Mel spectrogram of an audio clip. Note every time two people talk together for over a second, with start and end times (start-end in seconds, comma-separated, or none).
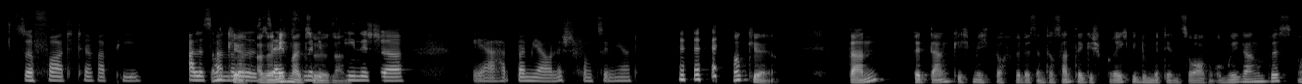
2.1-3.5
